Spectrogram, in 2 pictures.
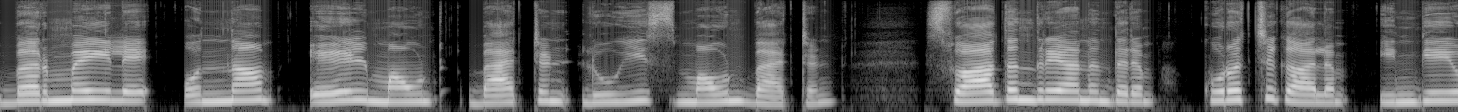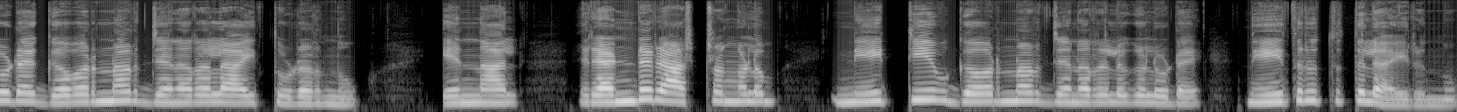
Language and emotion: Malayalam, neutral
